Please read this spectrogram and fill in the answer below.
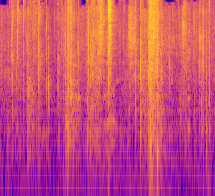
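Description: Packaging crinkling and rustling as it is handled and unwrapped, with a few sharper crackles about one and one and a half seconds in.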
